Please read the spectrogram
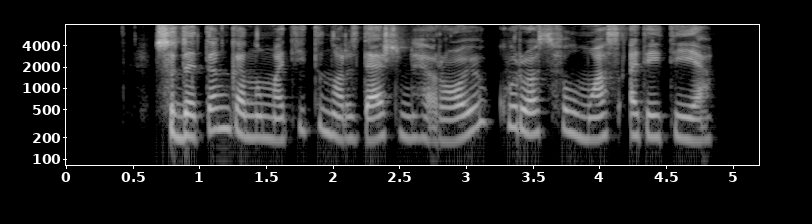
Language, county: Lithuanian, Šiauliai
